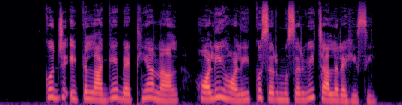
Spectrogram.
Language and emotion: Punjabi, neutral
